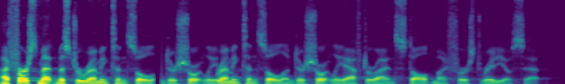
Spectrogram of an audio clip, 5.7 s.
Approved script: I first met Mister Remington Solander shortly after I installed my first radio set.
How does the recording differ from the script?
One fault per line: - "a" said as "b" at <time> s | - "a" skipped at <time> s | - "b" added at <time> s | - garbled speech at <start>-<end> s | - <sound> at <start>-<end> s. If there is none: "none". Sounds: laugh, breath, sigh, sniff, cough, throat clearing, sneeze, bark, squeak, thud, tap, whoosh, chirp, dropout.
- dropout at 1.5-1.6 s
- "Remington Solander shortly" added at 2.1 s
